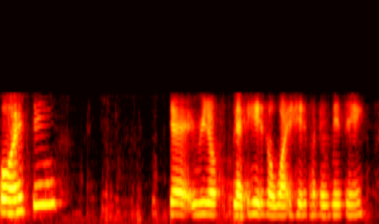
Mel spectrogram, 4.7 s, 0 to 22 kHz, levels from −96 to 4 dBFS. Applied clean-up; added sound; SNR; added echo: neural mask model DeepFilterNet 3.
